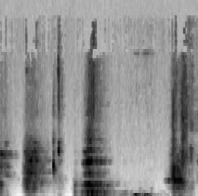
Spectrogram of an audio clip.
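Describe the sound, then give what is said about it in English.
Deep breath in and a slow exhale during a guided relaxation exercise: a few soft, airy breath sounds, one with a low puffing rumble near the middle, alone with no talk. “Okay, take a deep breath in and let it out nice and slowly.”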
